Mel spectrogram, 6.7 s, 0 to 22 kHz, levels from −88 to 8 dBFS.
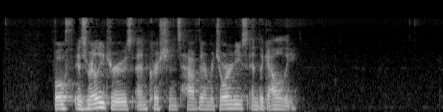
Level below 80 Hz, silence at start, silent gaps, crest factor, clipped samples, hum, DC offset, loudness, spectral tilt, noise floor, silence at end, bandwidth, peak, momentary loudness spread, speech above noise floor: -58 dBFS; 0.8 s; none; 18 dB; under 0.1%; none; under 0.1%; -18 LUFS; -6 dB/octave; -66 dBFS; 2.2 s; 11.5 kHz; -2 dBFS; 10 LU; 50 dB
